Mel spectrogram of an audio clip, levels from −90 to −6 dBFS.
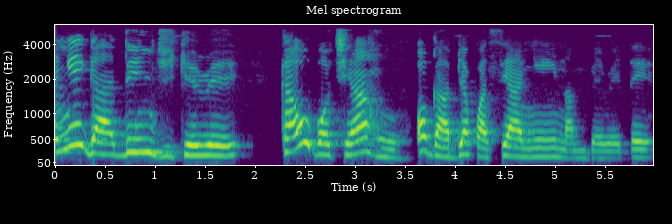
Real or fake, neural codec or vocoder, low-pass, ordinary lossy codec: real; none; 5.4 kHz; none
